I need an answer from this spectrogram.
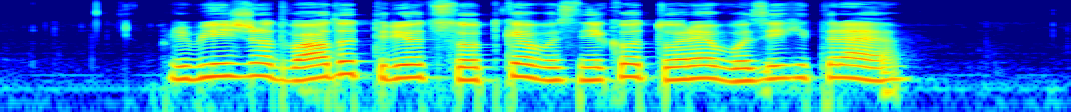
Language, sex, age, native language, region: Slovenian, female, 12-17, Slovenian, Drava region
